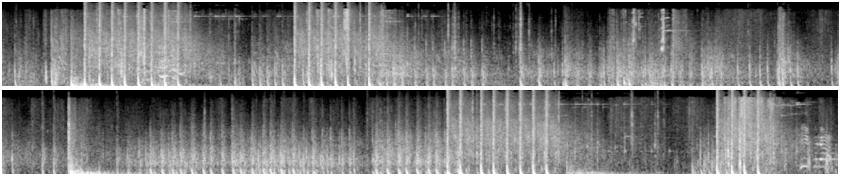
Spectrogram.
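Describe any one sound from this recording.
An automatic rifle fires in rapid bursts, close by.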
